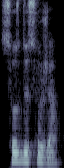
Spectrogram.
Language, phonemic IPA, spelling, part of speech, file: French, /sos də sɔ.ʒa/, sauce de soja, noun, Fr-sauce de soja.ogg
- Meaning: soy sauce (a condiment and ingredient made from fermented soybeans)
